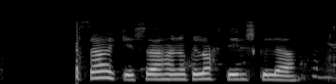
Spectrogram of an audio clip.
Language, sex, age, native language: Icelandic, female, 12, Icelandic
